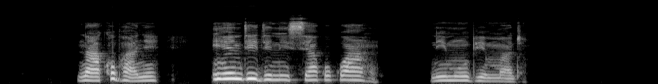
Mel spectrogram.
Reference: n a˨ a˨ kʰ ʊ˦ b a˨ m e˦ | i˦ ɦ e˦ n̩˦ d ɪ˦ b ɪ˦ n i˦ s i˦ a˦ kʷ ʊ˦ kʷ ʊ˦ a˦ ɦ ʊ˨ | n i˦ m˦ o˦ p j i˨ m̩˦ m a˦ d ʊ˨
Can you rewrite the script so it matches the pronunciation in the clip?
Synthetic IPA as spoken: n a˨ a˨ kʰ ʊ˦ b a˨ ɲ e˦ | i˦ ɦ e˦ n̩˦ d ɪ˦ d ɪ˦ n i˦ s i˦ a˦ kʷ ʊ˦ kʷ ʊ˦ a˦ ɦ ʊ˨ | n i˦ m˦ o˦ b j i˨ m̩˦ m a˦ d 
